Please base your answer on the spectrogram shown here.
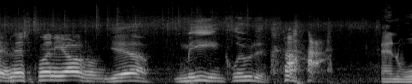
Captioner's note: laughing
